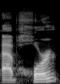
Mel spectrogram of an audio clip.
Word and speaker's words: abhorrent: abhorrent and heinous. – Abhorrent. The H is silent.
